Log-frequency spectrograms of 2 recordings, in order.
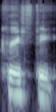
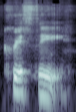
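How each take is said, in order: First: The name has a t sound in the middle. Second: The name has no t sound in the middle. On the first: The speaker calls it wrong. "it's not Christy" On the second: The speaker calls it right. "It's Chrissy with no T"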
